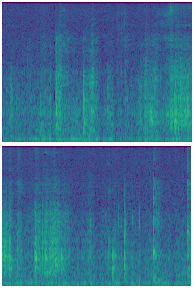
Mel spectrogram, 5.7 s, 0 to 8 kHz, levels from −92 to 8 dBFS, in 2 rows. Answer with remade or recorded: recorded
